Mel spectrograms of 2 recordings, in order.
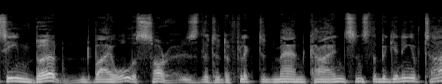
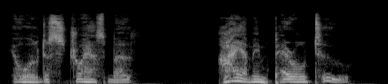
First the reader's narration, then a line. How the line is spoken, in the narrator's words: Lostris's voice fell to a whisper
